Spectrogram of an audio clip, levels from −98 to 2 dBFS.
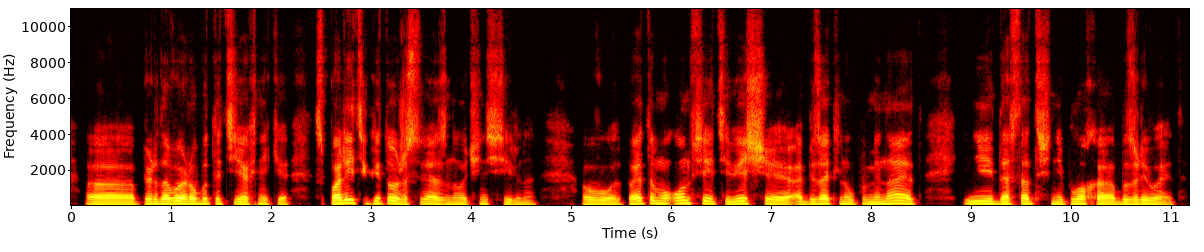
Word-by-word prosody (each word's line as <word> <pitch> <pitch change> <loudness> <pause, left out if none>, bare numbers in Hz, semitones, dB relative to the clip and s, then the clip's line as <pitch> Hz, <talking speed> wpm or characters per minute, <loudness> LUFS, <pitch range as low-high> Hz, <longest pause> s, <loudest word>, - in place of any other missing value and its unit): э, 120 -2 +2
передовой 145 +3 +5
робототехники, 130 -5 -1 0.2
с - - -13
политикой 155 -1 +3
тоже 150 -4 +2
связано 120 -2 -2
очень 115 +2 -5
сильно. 110 -3 -7 0.5
Вот, 120 -4 -1
поэтому 155 +1 +1
он 165 +1 0
все 155 -1 -3
эти 135 0 -6
вещи 145 +2 0
обязательно 130 +1 0
упоминает 130 +4 0 0.5
и 140 +1 0
достаточно 135 +2 0
неплохо 130 0 +1
обозревает. 120 -3 -1
130 Hz, 115 wpm, -23 LUFS, 120-145 Hz, 0.5 s, передовой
